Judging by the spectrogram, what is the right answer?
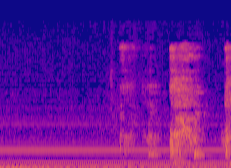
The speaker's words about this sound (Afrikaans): ek wil verstik aan iets, is daar een oomblik het ek gauw kan hoes? Okay, verstik gauw klaar.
